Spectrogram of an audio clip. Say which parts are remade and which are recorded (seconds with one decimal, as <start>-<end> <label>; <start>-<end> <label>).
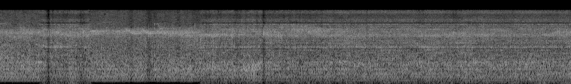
0.0-0.4 recorded; 0.4-0.9 remade; 0.9-2.0 recorded; 2.0-5.7 remade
